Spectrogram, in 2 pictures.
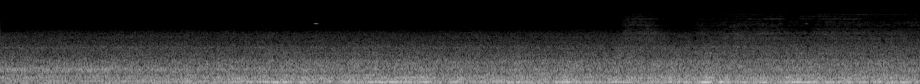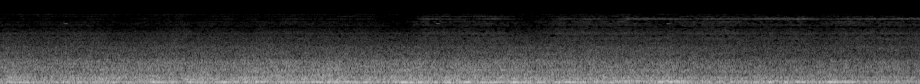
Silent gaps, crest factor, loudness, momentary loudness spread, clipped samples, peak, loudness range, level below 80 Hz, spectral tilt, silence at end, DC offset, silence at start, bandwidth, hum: none; 14 dB; -25 LUFS; 5 LU; under 0.1%; -10 dBFS; 2 LU; -34 dBFS; -7.5 dB/octave; 0 s; under 0.1%; 0 s; 11 kHz; none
